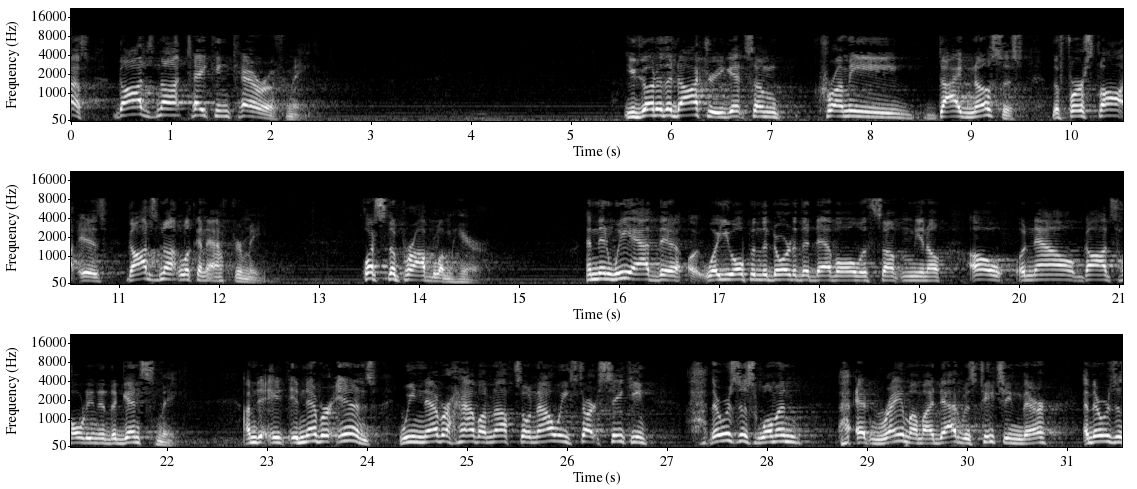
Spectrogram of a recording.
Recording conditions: large echoing room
